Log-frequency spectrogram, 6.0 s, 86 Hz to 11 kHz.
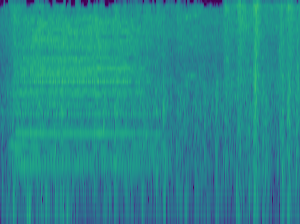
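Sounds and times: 
freight train wheels rumbling and clattering: 0.0s - 6.0s
freight train sounding its loud chord-like horn: 0.1s - 3.6s.

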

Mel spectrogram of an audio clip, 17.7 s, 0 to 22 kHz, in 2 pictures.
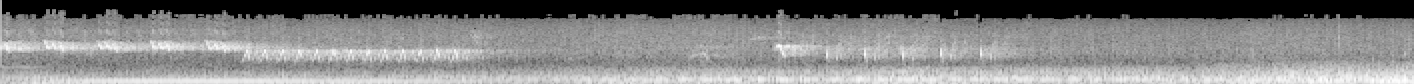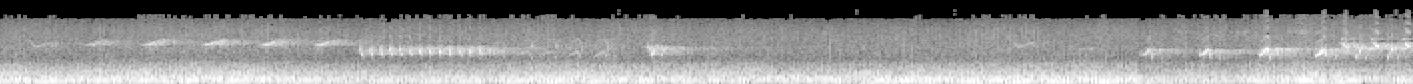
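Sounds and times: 
nightingale singing: 0.0s - 3.3s, 4.2s - 6.5s, 9.0s - 13.2s, 16.0s - 17.6s
hiss: 0.0s - 17.6s
steady drone of many aircraft engines: 0.0s - 17.6s.

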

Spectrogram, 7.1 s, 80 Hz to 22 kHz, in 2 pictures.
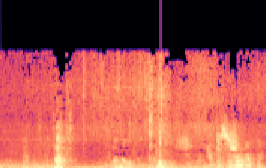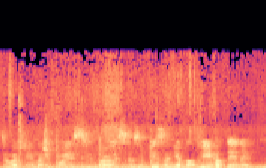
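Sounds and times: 
constant low rumble of a train waiting at the platform: 0.0s - 7.0s
public address announcement over a train's loudspeaker: 1.3s - 7.0s.

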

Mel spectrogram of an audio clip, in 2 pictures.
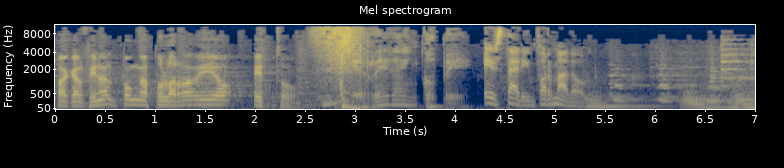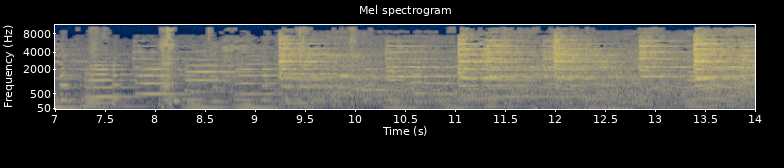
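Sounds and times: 
speech: 0.0s - 9.1s
large cathedral bells of the Mosque-Cathedral in Córdoba pealing, calling to mass: 6.5s - 14.0s.

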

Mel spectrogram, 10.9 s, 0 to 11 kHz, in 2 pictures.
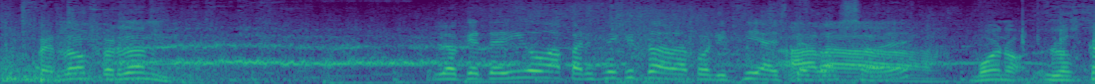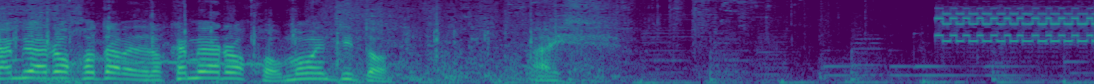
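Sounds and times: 
speech: 0.2s - 1.0s, 2.1s - 7.6s, 8.1s - 8.5s
telephone ringing with a high electronic trill: 10.1s - 10.9s.

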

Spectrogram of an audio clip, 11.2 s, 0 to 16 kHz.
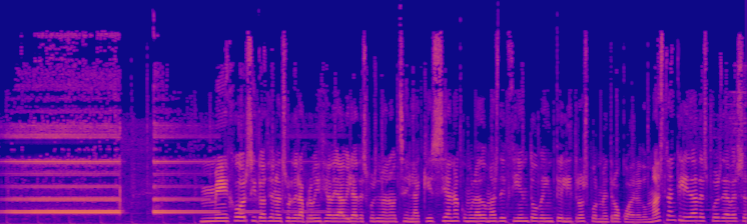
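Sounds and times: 
mobile phone emergency alert tone beeping: 0.0s - 5.0s
speech: 3.0s - 11.1s.

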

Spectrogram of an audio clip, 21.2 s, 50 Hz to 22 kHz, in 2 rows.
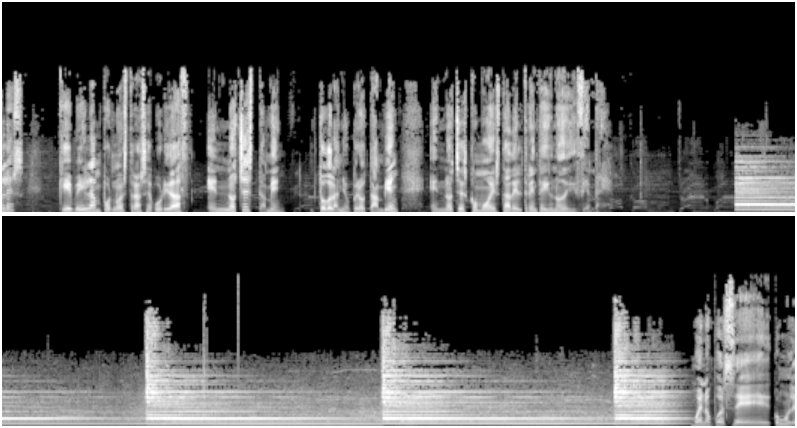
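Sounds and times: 
speech: 0.2s - 8.2s, 9.8s - 10.1s, 19.9s - 21.1s
clock bell striking on New Year's Eve: 9.8s - 19.9s.

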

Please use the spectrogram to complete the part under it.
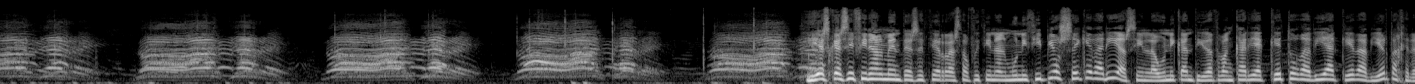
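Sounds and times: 
crowd of neighbours chanting in protest outside a bank office: 0.0s - 9.1s, 11.8s - 13.5s
speech: 8.1s - 14.1s.

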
